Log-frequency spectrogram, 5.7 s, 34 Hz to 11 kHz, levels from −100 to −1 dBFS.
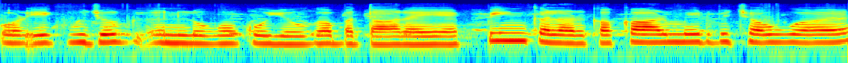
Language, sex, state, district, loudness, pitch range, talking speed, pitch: Hindi, female, Bihar, Patna, -17 LUFS, 210-235 Hz, 190 wpm, 225 Hz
